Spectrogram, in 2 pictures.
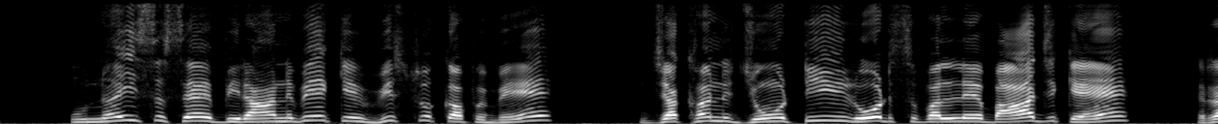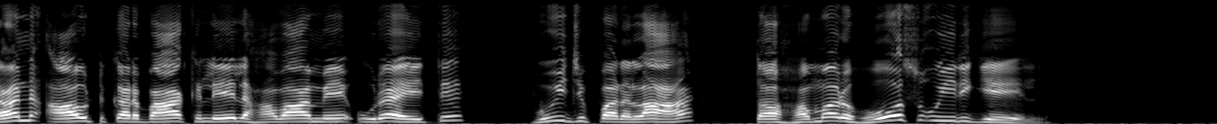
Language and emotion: Maithili, surprised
